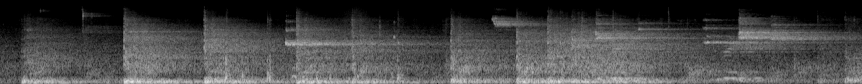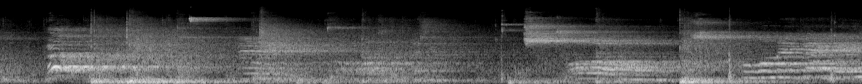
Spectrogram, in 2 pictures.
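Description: Basketball bouncing and thudding on a hardwood gym floor during a pickup game, a string of sharp impacts ringing in a large echoing hall, with players' voices calling out in between.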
